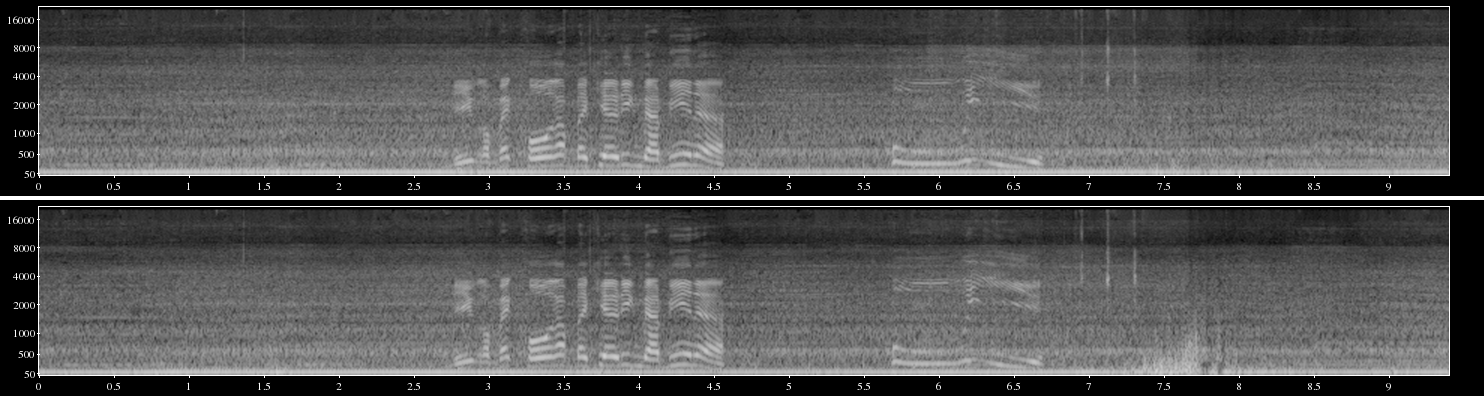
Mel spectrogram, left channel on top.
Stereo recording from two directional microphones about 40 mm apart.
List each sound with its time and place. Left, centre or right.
2.7 s speech: centre
3.6 s speech: centre
5.8 s music: centre
6.6 s a sound: centre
